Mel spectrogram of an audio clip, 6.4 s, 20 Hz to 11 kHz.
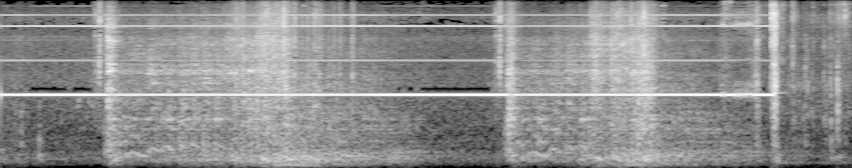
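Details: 1977 Chevrolet Corvette: two spells of steady cranking, about three seconds each, that never catch; fuel filter changed and fuel pump tested, turns over on ether, and owner suspects fuel delivery and plans to gravity-feed the carburetor or drain the tank.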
